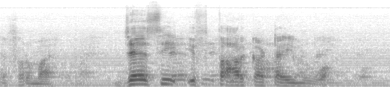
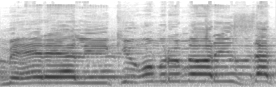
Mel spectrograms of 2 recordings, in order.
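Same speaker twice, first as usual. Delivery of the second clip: fervent prayer; 10 semitones higher, 15 dB louder, slower than usual. Acted. Fatima's prayer retold.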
